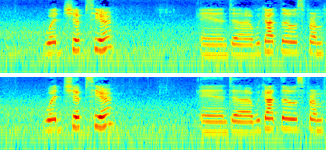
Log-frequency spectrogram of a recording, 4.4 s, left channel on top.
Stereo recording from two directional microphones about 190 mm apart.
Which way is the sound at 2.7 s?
20° right (ahead or behind).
